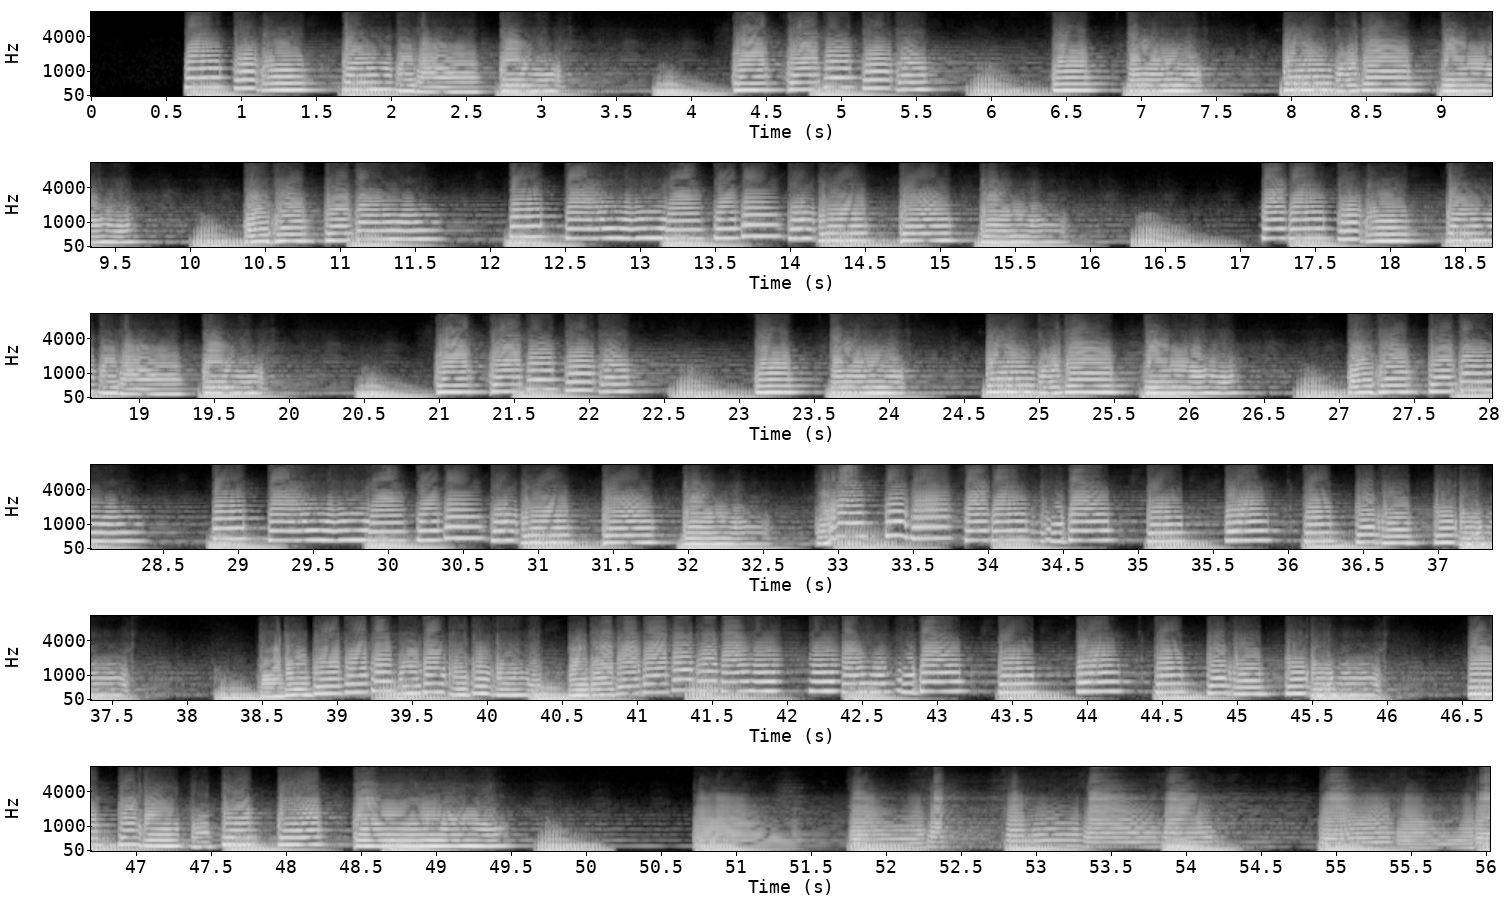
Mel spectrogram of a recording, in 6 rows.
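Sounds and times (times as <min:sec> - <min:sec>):
street trumpet playing oompa music: 0:00.6 - 0:56.0
street tuba playing oompa music: 0:00.6 - 0:56.0.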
